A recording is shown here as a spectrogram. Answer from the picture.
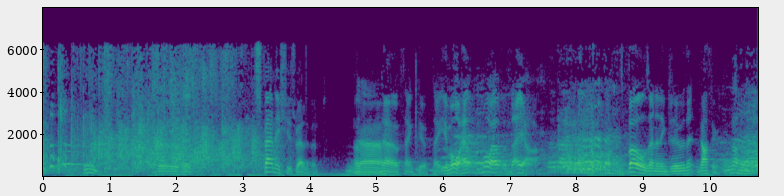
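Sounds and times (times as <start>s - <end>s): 
laughter: 0.0s - 0.9s, 6.1s - 9.1s, 10.0s - 10.7s
audience applause: 0.0s - 3.5s
speech: 3.3s - 10.7s.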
